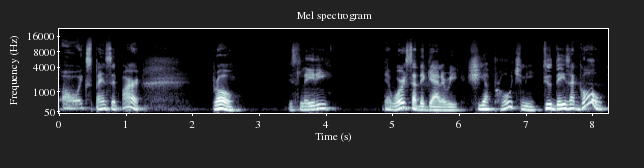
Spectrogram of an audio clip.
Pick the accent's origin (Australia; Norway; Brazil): Brazil; English is a second language; now in Toronto, Canada; my good friends that we grew up together in Brazil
